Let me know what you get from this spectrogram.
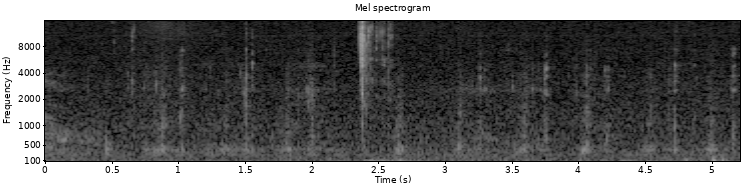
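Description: A woman chewing a mouthful of broccoli close to the microphone, with faint scattered clicks and one sharper click about two and a half seconds in.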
